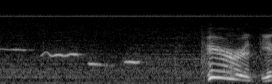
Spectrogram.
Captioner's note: whistling musically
